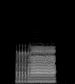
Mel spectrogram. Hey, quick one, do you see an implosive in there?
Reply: no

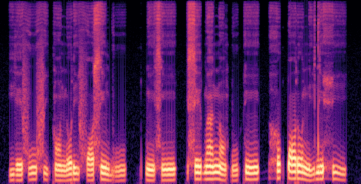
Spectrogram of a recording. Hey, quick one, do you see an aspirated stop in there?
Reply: no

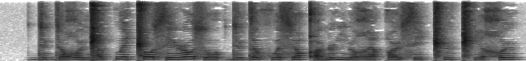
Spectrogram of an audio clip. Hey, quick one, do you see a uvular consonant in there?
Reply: yes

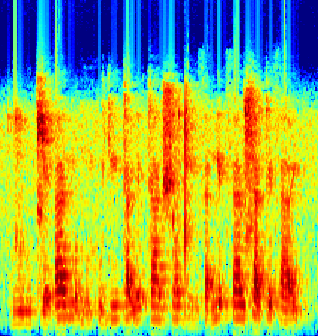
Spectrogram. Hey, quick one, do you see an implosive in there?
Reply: no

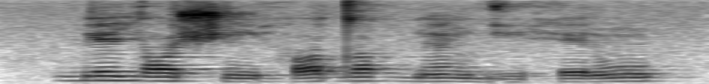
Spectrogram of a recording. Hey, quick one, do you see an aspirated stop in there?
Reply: no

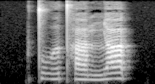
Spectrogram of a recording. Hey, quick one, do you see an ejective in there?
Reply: no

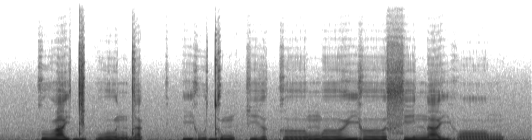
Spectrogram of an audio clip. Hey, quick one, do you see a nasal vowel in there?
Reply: no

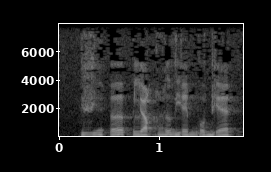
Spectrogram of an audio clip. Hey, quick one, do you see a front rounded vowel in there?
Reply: no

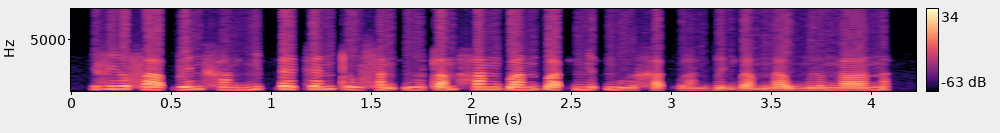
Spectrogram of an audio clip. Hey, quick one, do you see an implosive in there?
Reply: yes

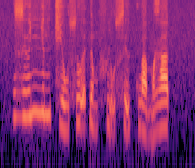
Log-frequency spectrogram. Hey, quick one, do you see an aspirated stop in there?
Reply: no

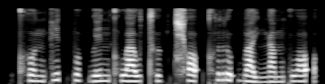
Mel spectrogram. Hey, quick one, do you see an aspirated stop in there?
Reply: yes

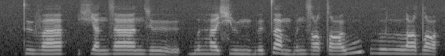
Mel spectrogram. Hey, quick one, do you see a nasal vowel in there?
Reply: no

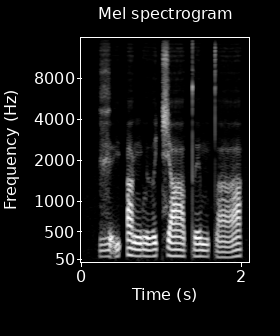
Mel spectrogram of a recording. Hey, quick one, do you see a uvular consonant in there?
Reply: no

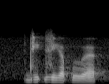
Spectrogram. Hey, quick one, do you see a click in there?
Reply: no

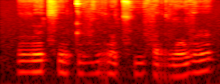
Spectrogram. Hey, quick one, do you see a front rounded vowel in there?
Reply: yes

